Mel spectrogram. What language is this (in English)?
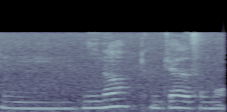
English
